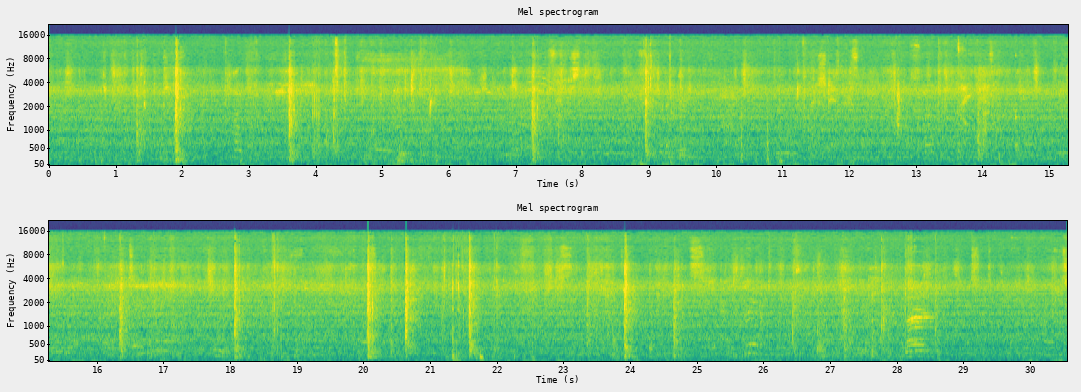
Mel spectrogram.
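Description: Karate sparring: scattered sharp slaps and thuds of punches and kicks landing and feet striking the floor, clustered in a quick run about two-thirds of the way through, over a steady hiss. A brief voice near the end.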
